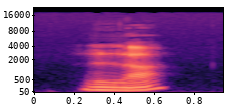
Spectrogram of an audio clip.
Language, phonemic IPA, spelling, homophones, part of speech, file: French, /la/, la, là / las, article / pronoun / noun, Fr-la.ogg
- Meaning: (article) feminine of le: the; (pronoun) her, it (direct object); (noun) la, the note 'A'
